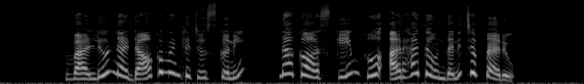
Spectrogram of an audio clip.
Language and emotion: Telugu, happy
